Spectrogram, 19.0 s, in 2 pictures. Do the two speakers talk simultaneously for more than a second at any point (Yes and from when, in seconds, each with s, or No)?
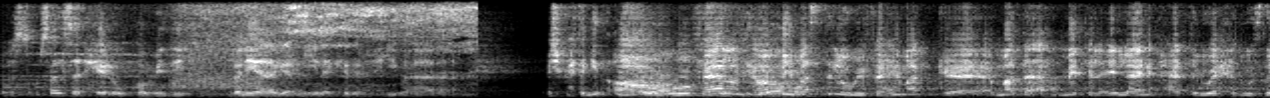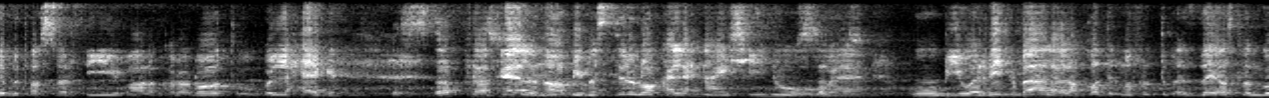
Yes, from 4.6 s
